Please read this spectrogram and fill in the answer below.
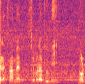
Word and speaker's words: Suvarnabhumi: Donc là, c'est Suvarnabhumi. Alors, ça s'écrit S-U-R-V-U-N-A-B-H-U-M. Suvarnabhumi. Avec un I à la fin même. Suvarnabhumi. On ne le prononce pas. Suvarnabhumi. Et on prononce le B un peu comme un P.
